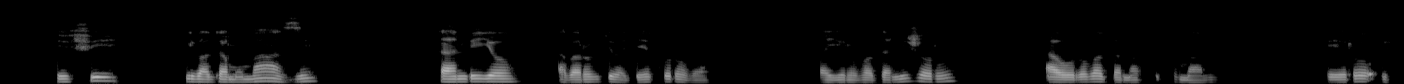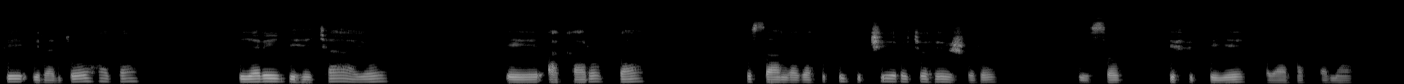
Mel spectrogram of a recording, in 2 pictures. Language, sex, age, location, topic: Kinyarwanda, female, 36-49, Musanze, agriculture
